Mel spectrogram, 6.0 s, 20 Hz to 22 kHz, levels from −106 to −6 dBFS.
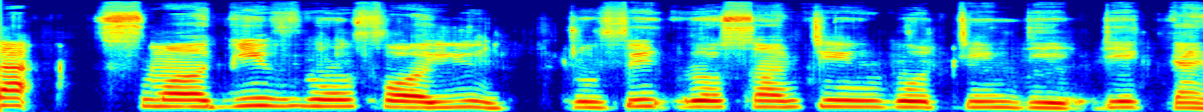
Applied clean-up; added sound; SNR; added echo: neural mask model Resemble Enhance denoiser.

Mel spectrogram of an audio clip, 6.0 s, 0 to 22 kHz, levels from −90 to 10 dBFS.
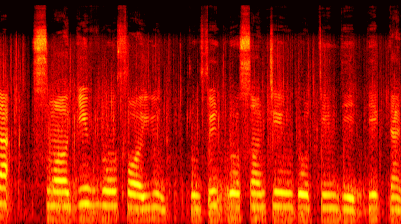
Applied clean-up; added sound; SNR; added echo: neural mask model RNNoise.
